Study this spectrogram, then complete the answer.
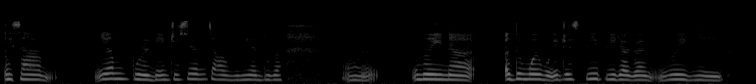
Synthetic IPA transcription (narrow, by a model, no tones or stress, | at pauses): pɐjsa | jampuɾɐdiːntɾes̬ujamt͡ʃawɡiniɐduɡɐ | nojnɐː | dumojbuintɾestpipiɾɐɡɐnojɡi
